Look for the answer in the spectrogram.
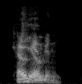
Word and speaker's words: Keoghan: I always say his name wrong, Keoghan.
